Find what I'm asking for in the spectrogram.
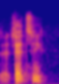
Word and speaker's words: Etsy: Have I said that right? Etsy? ST? Whichever way that is. Etsy. Yeah.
